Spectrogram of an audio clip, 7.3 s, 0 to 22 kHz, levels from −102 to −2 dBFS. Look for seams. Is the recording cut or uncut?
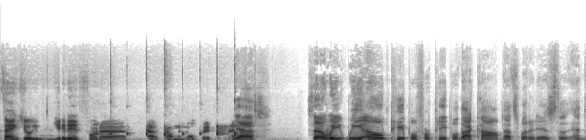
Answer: uncut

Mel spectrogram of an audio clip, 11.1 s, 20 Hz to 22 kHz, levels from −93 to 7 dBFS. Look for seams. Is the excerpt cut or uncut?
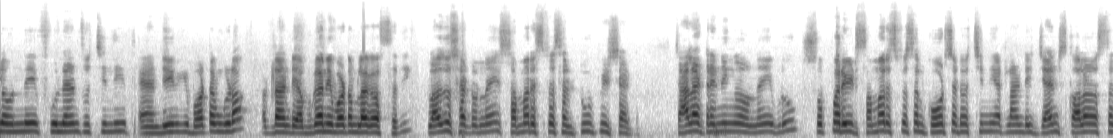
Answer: cut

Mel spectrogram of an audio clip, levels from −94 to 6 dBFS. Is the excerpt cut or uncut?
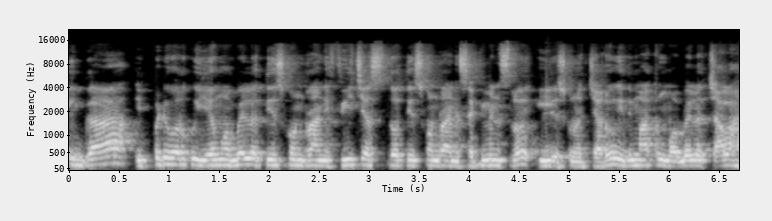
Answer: cut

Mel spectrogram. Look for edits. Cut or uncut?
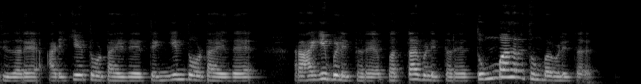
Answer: uncut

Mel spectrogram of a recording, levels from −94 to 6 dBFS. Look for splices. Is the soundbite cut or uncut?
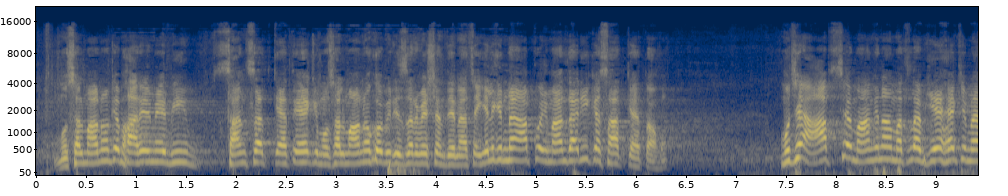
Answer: uncut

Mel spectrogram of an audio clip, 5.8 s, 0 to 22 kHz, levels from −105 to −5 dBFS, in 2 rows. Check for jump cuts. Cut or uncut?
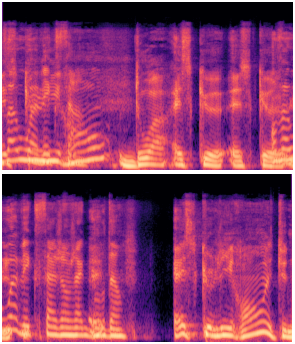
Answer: uncut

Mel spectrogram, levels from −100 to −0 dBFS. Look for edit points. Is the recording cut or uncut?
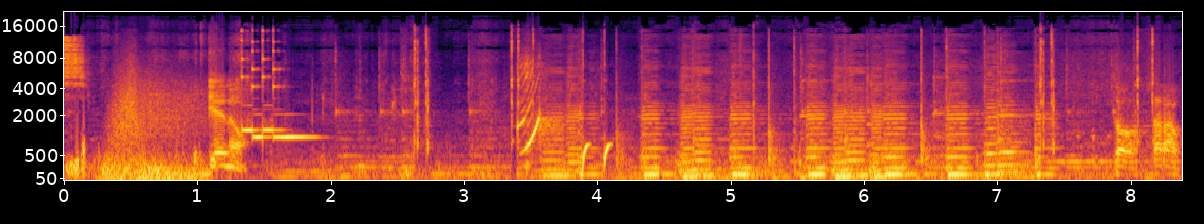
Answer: cut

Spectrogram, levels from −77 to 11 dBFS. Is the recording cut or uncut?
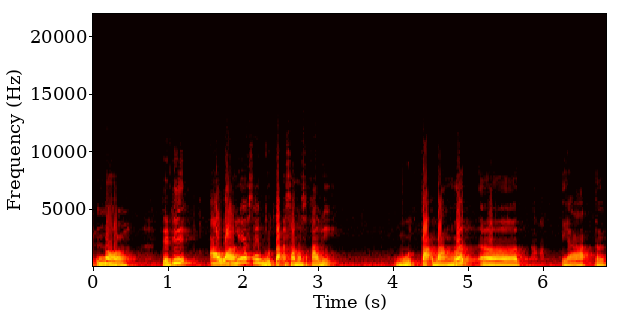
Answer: uncut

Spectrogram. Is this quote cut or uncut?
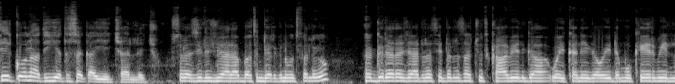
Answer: cut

